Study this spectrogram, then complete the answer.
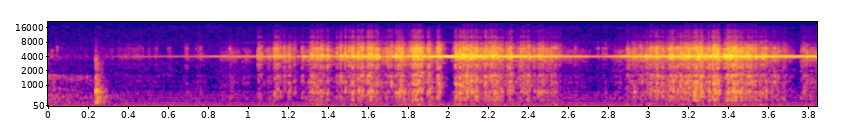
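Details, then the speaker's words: Nakamichi CR-1A cassette deck: scratchy crackling bursts over a faint steady hiss come and go as the rusty balance potentiometer is turned, a corroded balance pot to be removed and cleaned. "pretty pretty rusty balance pot is just terrible so yeah it's it is not good"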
